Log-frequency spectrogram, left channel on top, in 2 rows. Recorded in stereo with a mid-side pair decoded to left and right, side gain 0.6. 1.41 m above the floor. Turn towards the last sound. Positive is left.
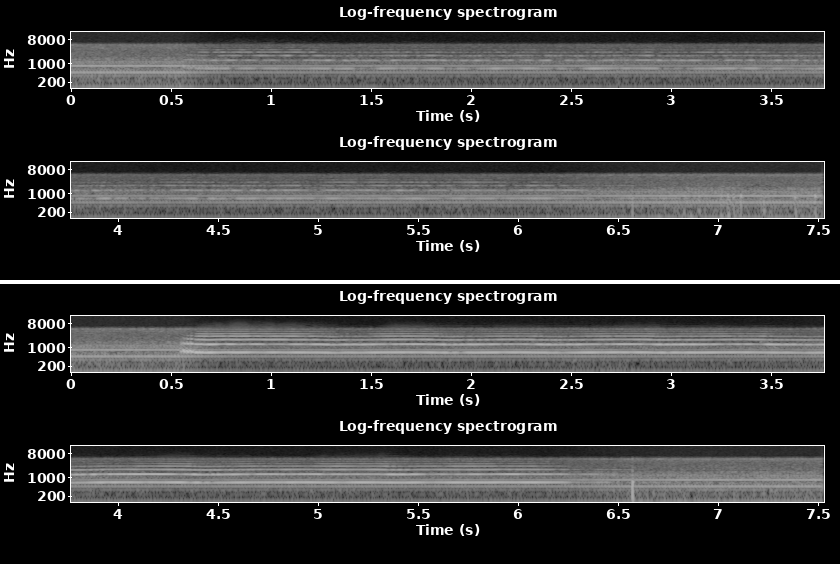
turn(degrees=-65)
